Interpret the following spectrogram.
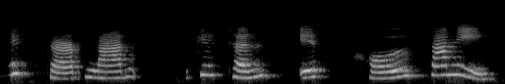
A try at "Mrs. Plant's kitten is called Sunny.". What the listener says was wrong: All right, it's Mrs. Plant's, not Mr. Mrs. Plant's kitten is called Sunny.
